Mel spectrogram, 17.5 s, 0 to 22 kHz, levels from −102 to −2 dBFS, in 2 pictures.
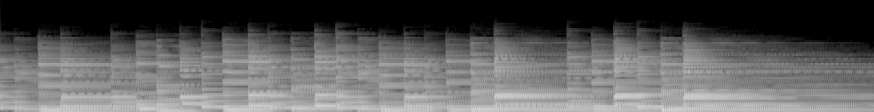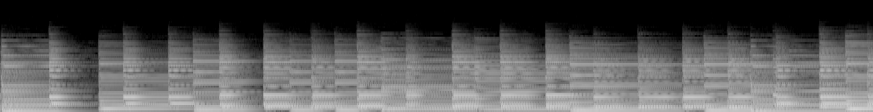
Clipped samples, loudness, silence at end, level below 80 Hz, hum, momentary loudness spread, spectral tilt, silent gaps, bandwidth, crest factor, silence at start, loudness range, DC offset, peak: under 0.1%; -26 LUFS; 0 s; -40 dBFS; none; 7 LU; -9 dB/octave; none; 6.6 kHz; 16 dB; 0 s; 4 LU; under 0.1%; -10 dBFS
